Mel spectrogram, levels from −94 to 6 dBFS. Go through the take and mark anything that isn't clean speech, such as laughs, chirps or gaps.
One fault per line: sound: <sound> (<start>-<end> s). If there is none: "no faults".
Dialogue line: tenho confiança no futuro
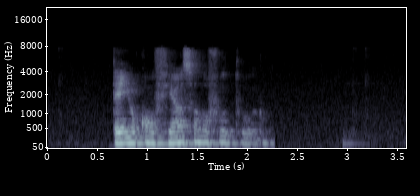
no faults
